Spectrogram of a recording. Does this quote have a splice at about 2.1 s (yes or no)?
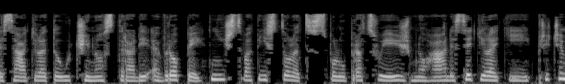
yes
